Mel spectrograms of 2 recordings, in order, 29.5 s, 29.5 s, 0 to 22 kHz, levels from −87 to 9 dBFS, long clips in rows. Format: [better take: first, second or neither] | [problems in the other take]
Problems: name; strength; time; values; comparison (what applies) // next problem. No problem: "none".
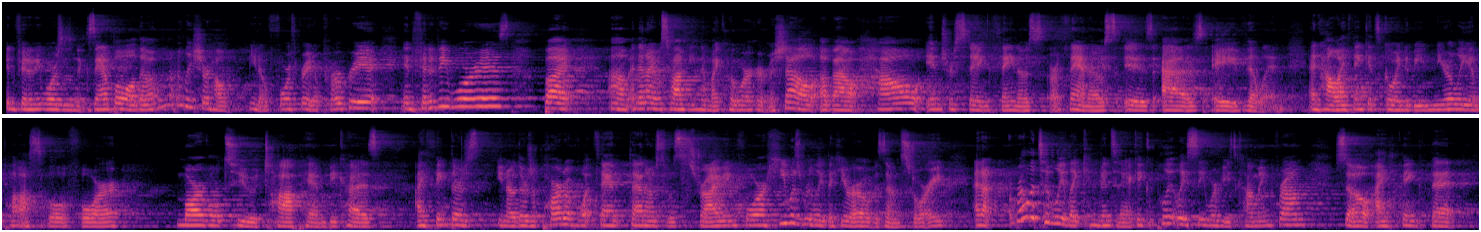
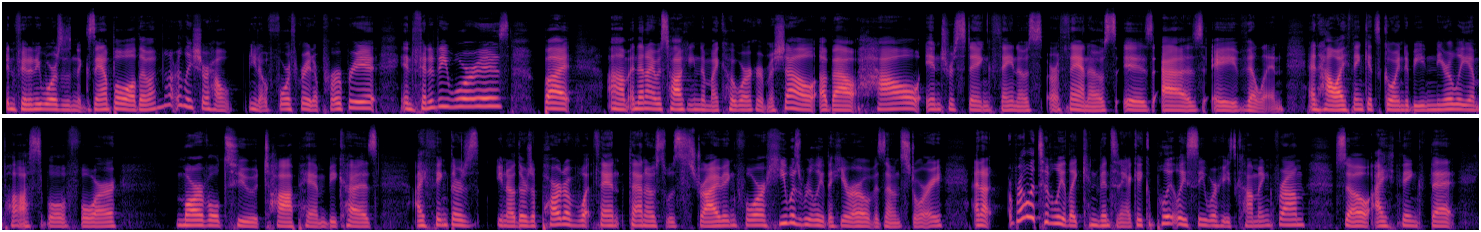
second | room echo; slight; dies away in 1.3 s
